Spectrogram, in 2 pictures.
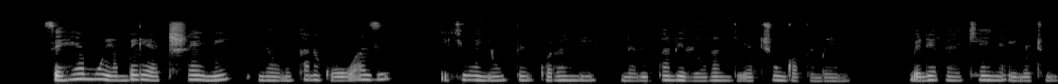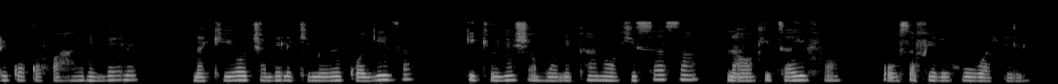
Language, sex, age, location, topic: Swahili, female, 25-35, Mombasa, government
